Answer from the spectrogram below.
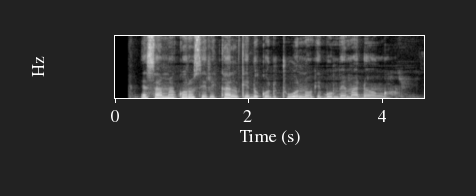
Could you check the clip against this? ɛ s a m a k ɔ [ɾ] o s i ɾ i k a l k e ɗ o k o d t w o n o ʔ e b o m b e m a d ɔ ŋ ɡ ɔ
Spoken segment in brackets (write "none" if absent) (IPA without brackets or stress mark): ɾ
